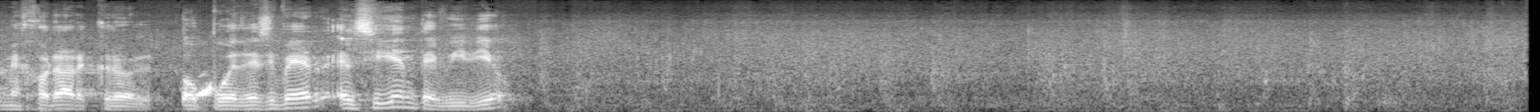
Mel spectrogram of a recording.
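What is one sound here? Water splashes as a swimmer strokes through a pool.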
